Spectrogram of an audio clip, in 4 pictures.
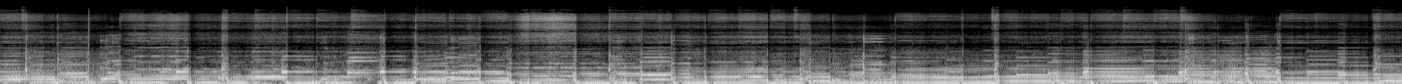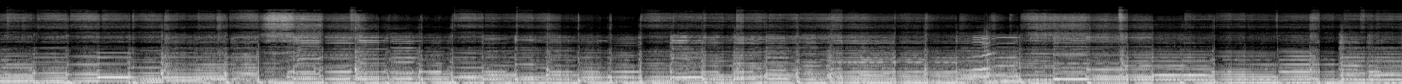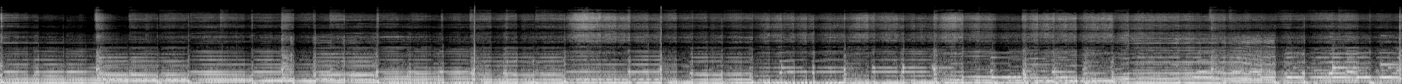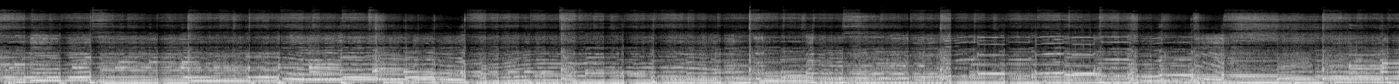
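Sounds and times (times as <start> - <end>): bass: 0.0 - 56.0
drum kit: 0.0 - 56.0
lead guitar solo: 15.3 - 28.6, 37.9 - 56.0.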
